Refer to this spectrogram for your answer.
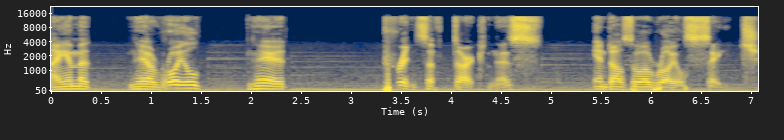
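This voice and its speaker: Over clear background music, a man speaks very slowly at a medium pitch with lively intonation, taking long, frequent pauses. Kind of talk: theatrical dark-lord roleplay. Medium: machinima. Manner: formal, stately, slightly pompous.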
